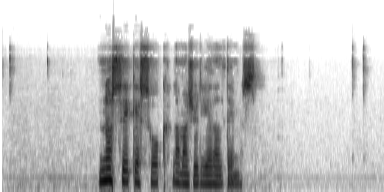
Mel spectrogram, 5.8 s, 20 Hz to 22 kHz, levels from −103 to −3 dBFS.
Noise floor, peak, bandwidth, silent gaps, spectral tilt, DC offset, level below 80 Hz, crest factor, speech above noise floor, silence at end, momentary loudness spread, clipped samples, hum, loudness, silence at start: -73 dBFS; 0 dBFS; 10.5 kHz; none; -3 dB/octave; under 0.1%; -58 dBFS; 22 dB; 56 dB; 1.9 s; 11 LU; under 0.1%; none; -16 LUFS; 1.5 s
